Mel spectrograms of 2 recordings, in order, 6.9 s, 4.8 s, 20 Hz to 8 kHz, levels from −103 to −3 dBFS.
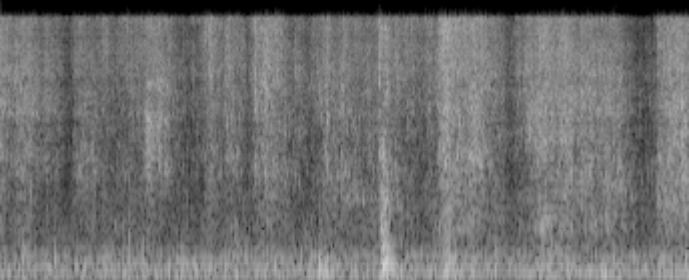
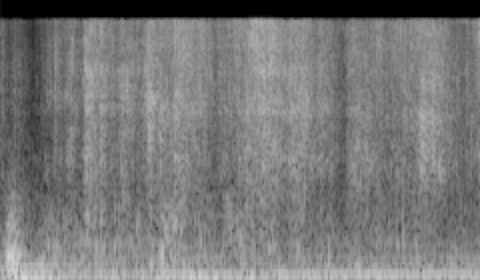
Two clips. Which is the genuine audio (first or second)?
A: second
